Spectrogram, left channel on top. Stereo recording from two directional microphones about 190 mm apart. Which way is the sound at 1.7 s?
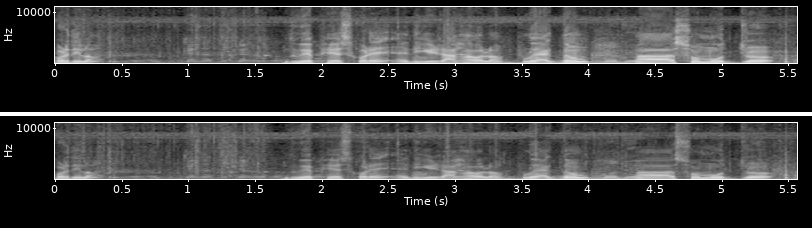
Centre (ahead or behind).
